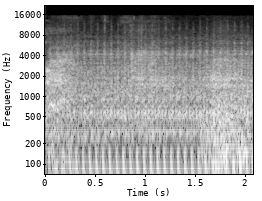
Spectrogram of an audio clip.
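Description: BMW G310GS's single-cylinder engine running steadily at low speed, with an even pulsing note, as the motorcycle rolls slowly over a grassy track.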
